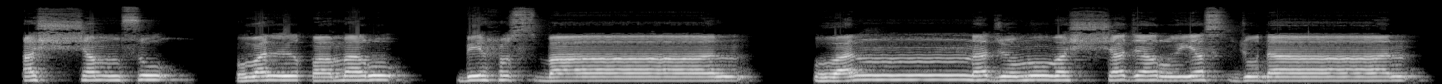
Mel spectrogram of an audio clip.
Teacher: الشمس یہ جو حمزہ ہے اس حمزہ کو شین کے ساتھ ملائیں گے، شین کے اوپر یہ تشدید ہے، پھر اس شین کو درمیان میں یہ میم ہے، اس میم کے ساتھ ملائیں گے، آخر میں سین کی آواز نکالیں گے، پھر یہ سین ہے تو سین کو پڑھتے وقت سیٹی کی آواز پیدا ہونی چاہیے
